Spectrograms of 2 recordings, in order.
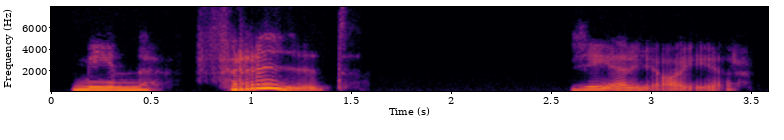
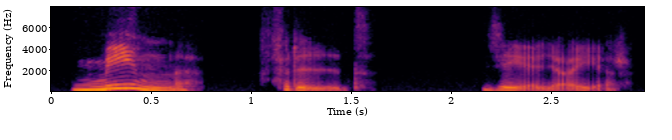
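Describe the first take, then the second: First: The stress is on the word 'frid'. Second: The stress is on the word 'Min'.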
